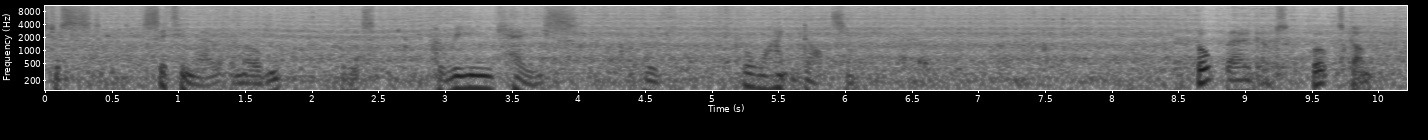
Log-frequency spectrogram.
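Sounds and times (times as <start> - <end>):
speech: 0.0 - 6.3, 8.6 - 10.2
flowing stream water rushing: 0.0 - 10.2.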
